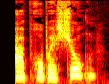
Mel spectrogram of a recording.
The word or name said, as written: approbation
